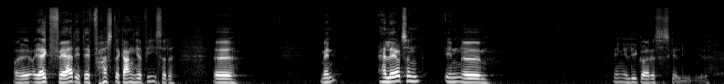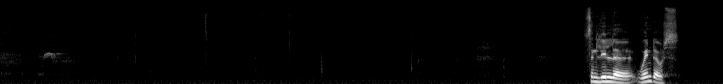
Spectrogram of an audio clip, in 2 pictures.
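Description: A man speaks calmly into a microphone, in bursts with long pauses.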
